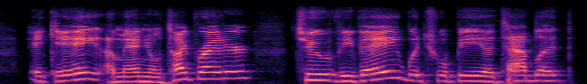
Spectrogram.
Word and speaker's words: VIVÉ: So some people have asked, what does VIVÉ mean? And VIVÉ means long life, vivacious, vivid. So in terms of how to pronounce it, the easiest way for me to remember is Vive la France, and in terms of long live France.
